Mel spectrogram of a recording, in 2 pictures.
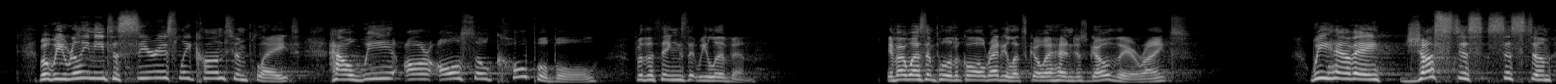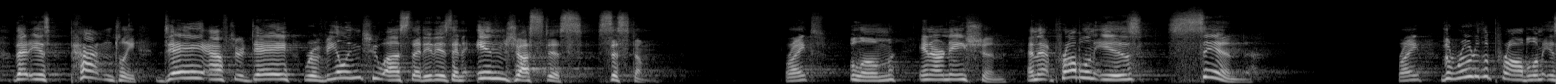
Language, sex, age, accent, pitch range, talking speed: English, male, 30-49, American, 190-260 Hz, 135 wpm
